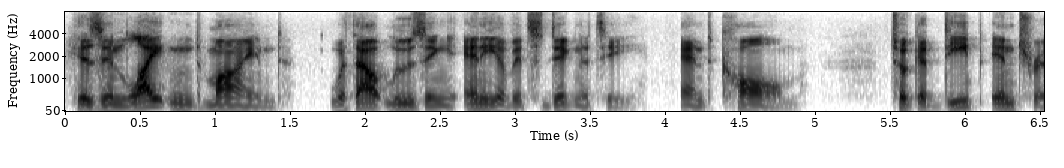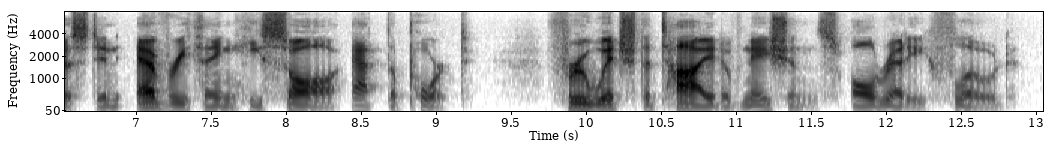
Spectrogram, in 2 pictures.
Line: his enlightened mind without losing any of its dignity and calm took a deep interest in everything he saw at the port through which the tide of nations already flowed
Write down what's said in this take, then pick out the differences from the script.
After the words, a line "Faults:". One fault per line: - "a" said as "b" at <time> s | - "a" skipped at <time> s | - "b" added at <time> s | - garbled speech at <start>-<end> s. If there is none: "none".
his enlightened mind without losing any of its dignity and calm took a deep interest in everything he saw at the port through which the tide of nations already flowed
Faults:
none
